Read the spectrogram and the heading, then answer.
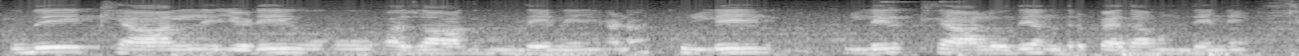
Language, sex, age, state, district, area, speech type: Punjabi, female, 30-45, Punjab, Mansa, urban, spontaneous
